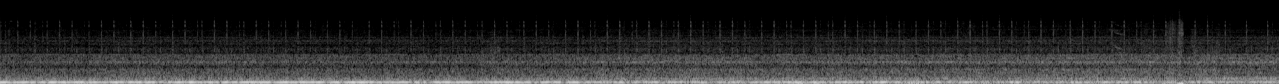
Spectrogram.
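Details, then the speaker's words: VEVOR 5 kW diesel air heater, very cold day, battery about 10-11 V, just fired up with heat exchanger temperature reaching about 150-152 °C: even low hum and steady combustion roar with no stutter or surging; running normally. "so we have successfully fired up it will stay running now"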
